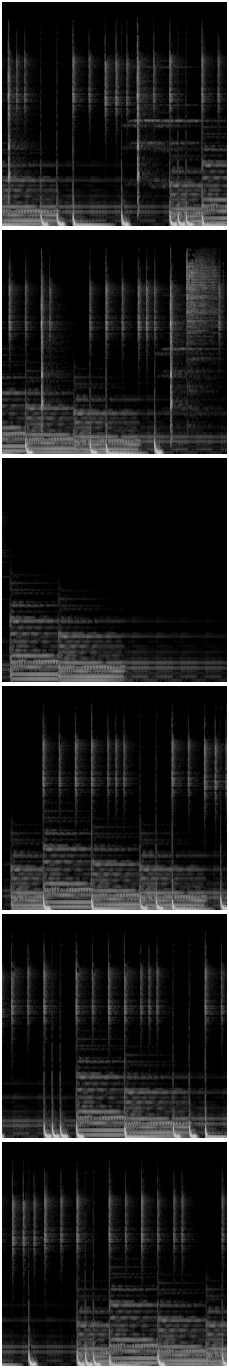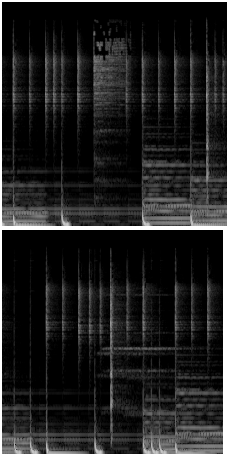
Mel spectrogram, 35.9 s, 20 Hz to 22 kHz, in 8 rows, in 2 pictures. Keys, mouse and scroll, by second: 4.6-7.4 right drag, 10.4 click, 12.3-13.7 drag, 15.1 space, 20.5 space, 21.6 shift+Left, 23.5-25.3 middle drag, 26.6 middle click.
